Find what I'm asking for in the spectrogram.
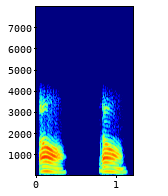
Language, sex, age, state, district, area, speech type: Assamese, female, 30-45, Assam, Dibrugarh, urban, conversation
